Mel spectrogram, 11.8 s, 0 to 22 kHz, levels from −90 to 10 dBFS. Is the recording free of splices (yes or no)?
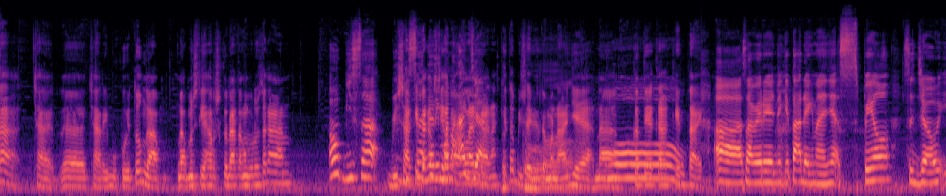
no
